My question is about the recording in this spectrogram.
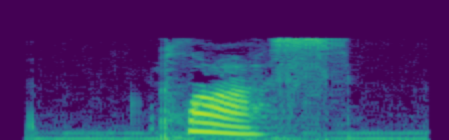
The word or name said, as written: plaas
